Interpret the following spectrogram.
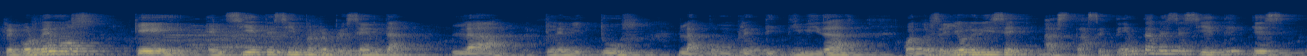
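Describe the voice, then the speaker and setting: A man's voice: mid-range voice, lively intonation, takes it slowly, warm tone, slight background noise. A man teaching a Sunday school Bible lesson, reading scripture aloud and asking the class questions. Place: church classroom. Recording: echoey, dull church room recording.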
